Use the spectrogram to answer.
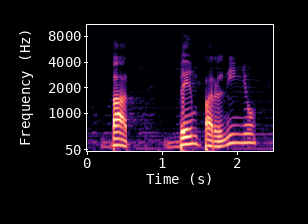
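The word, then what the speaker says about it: בת: Usted quiere decir hija, llamar a su hija, solo dígale Bat. Bat, ven para el niño y bat para la niña.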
